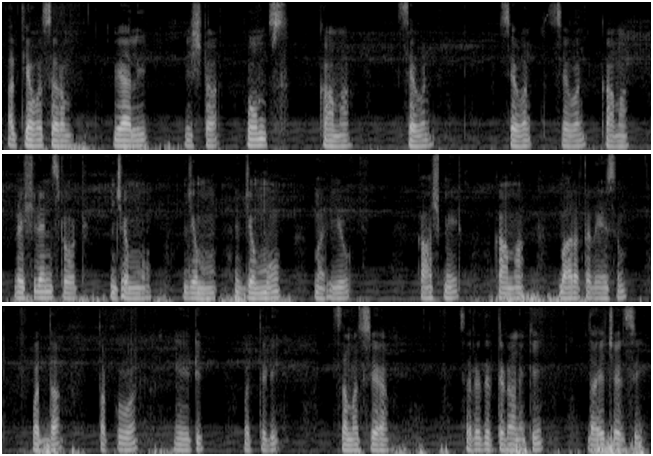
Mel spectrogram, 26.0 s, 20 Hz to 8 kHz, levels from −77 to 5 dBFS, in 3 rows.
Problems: constant background noise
